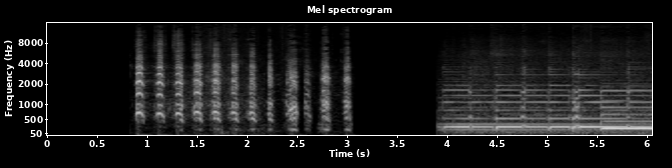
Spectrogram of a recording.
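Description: A rapid string of about ten honking calls over two seconds, then a short gap of silence. After that, guitar music starts and carries on.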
